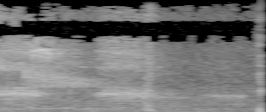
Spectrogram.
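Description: A few faint, harsh bird calls, two short calls about a second apart, over a quiet background.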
